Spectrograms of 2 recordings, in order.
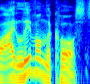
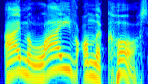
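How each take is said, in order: First: "live" said to rhyme with "give"; corrected "live". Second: "live" said to rhyme with "five"; misread "live". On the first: Host correcting a misread chat message, "live" rhyming with "give". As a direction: say "live" with a short i, as the verb. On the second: Host misreading a chat message, "live" rhyming with "five". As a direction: read "live" with a long i, as in live broadcast. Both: Real, not acted. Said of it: "Sorry, my bad".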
